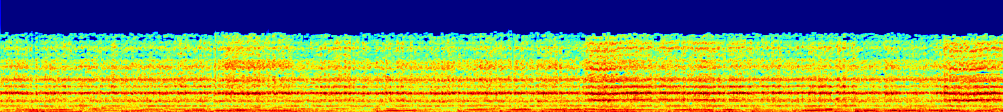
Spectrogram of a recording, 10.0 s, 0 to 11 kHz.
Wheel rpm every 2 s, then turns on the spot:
170, 160, 160, 170, 170.
none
